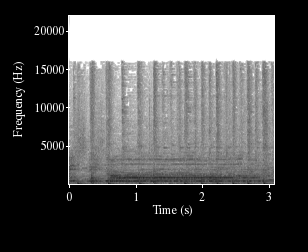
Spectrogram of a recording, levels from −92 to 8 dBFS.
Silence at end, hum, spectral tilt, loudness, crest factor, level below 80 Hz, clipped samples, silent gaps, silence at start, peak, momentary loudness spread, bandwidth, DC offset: 0 s; none; -5 dB/octave; -13 LUFS; 12 dB; -30 dBFS; under 0.1%; none; 0 s; 0 dBFS; 4 LU; 16.5 kHz; under 0.1%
